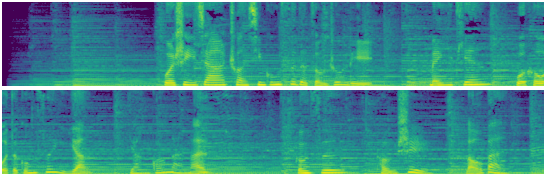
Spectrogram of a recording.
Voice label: 女 广告 深情叙述, 国语女声配音

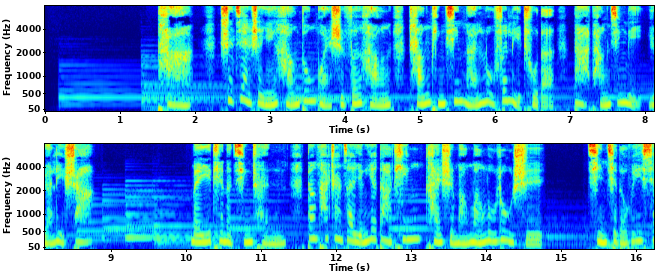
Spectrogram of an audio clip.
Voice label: 女 专题 人物介绍 温柔叙述, 国语女声配音

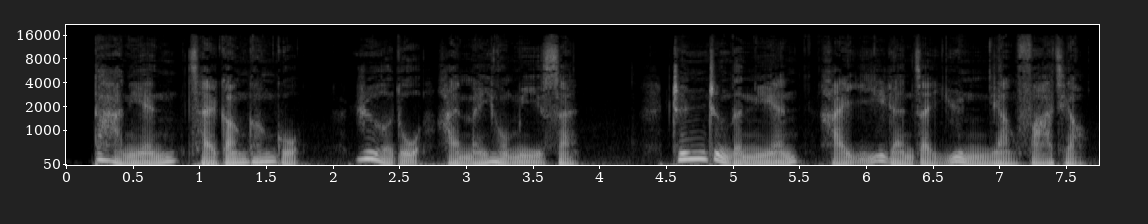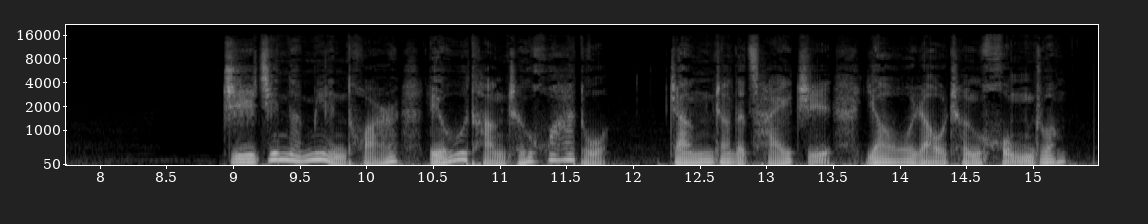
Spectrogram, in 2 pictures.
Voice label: 男 散文朗读; 柳林人的年

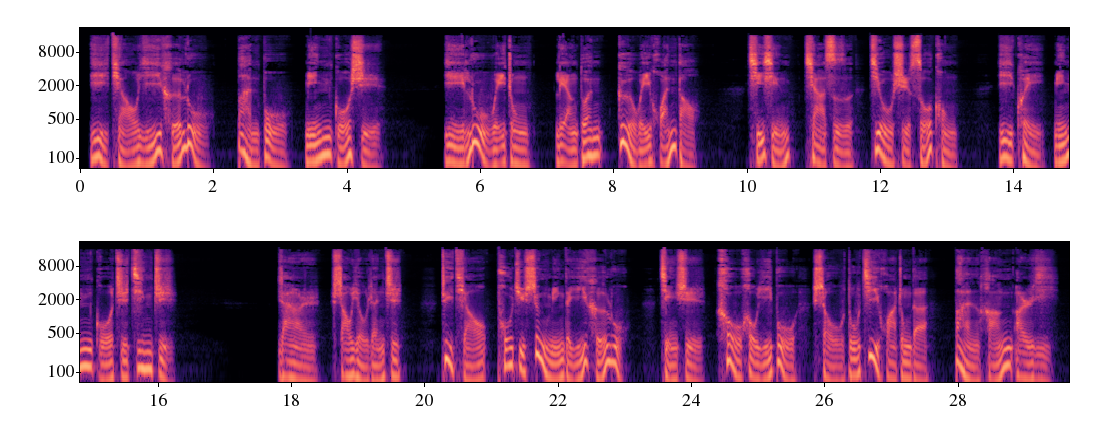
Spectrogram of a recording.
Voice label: 男 专题 低沉解说 文化历史感, 国语男声配音; 颐和; 浑厚

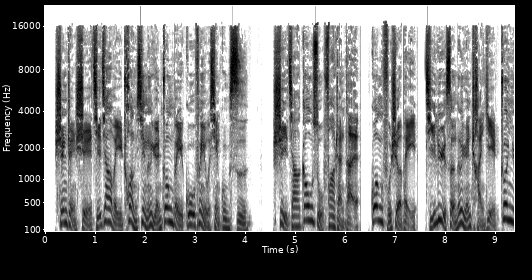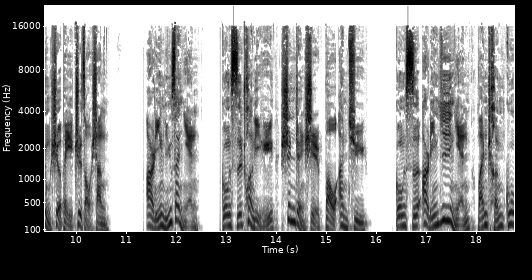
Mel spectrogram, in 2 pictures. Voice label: 男 企业 新能源装备股份有限公司; 捷佳伟创

